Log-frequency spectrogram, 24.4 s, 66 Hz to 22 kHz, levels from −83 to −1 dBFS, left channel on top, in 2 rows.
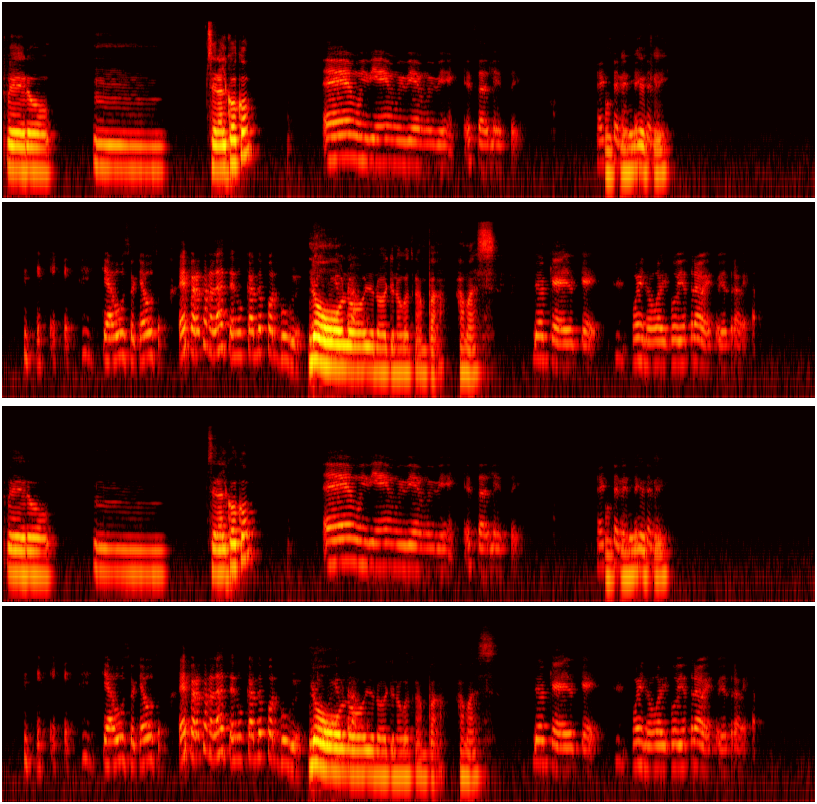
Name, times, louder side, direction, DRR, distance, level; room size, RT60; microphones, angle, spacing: voice 1, 0.1-0.7 1.4-2.4 3.1-3.8 9.0-10.0 16.8-19.6, left 4 dB, 80° left, 0.7 m, -31 dB
voice 2, 4.8-7.8 8.9-9.9 12.5-17.5 20.2-21.1 21.4-23.5, left 2 dB, 10° left, 0.6 m, -41 dB
14.5 x 8.0 x 4.1 m
head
